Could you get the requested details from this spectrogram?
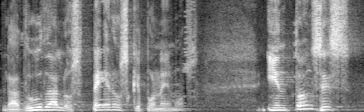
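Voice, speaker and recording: Mexican man preaching, high-pitched for a man, gravelly edge, lively storytelling, reverberant church hall. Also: takes it slowly. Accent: Mexican Spanish. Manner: animated storytelling, acting out the quoted voices. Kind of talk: sermon.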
